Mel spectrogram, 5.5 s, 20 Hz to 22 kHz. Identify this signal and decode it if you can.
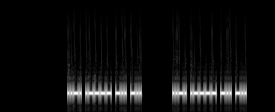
Morse code, heard as a keyed tone, about 40 wpm, 700 Hz. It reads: F1DD F1DD
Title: DXCC-100 Call Signs - 4 Characters - Repeated 2x - 40wpm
